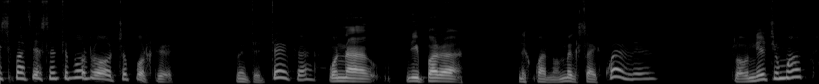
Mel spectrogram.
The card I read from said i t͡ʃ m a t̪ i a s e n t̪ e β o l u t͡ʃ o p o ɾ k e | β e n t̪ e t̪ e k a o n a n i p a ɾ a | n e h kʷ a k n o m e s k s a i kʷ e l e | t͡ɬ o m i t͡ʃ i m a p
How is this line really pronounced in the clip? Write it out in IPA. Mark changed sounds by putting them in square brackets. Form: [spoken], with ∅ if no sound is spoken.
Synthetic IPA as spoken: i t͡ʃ m a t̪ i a s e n t̪ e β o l [o] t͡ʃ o p o ɾ k e | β e n t̪ e t̪ e k a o n a n i p a ɾ a | n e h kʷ a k n o m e [∅] k s a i kʷ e l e | t͡ɬ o [n] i t͡ʃ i m a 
